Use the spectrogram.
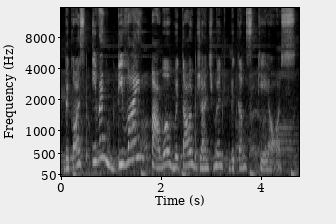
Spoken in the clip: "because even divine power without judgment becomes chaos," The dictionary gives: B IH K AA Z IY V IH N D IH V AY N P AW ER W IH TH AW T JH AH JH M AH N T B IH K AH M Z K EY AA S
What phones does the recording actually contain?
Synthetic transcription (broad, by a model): B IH K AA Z IY V IH N D IH V AY N P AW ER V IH T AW T JH AH JH M AH N T B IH K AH M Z K EY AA S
